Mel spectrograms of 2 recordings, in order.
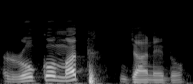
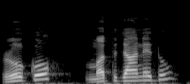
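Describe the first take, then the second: First: Group रोको मत, then drop on जाने दो; pause after मत. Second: "रोको", a break, then "मत जाने दो" joined and rising; pause after रोको. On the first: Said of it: "या". ("रोको मत" एक साथ, फिर नीचे सुर में "जाने दो") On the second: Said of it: "अब मैं इसका क्या अर्थ निकालूं?". ("रोको" पर विराम, फिर "मत जाने दो" एक साथ) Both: Shown as a demonstration.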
